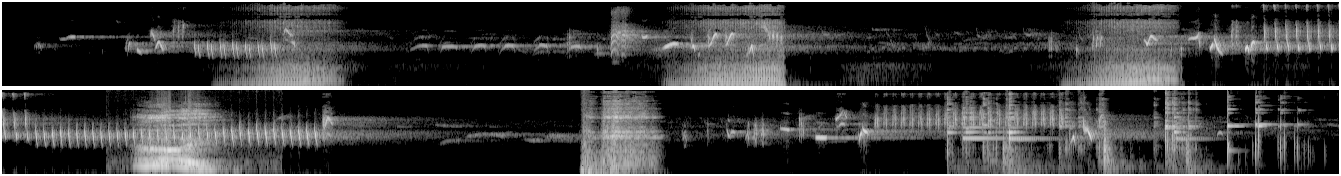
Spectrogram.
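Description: Birds chirping and trilling, with a man's low voice sounding three times and a loud shout of "Oi!" about halfway through. Near the end come a sharp knock and a run of clinks and clicks.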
